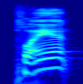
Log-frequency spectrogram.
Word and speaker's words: plant: listening likely knows that those words are spelled with a t on the end p n t i don't pronounce that T I totally drop it off not only do we drop the T but we also pronounce the N much shorter than our regular n Sound notice I don't say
